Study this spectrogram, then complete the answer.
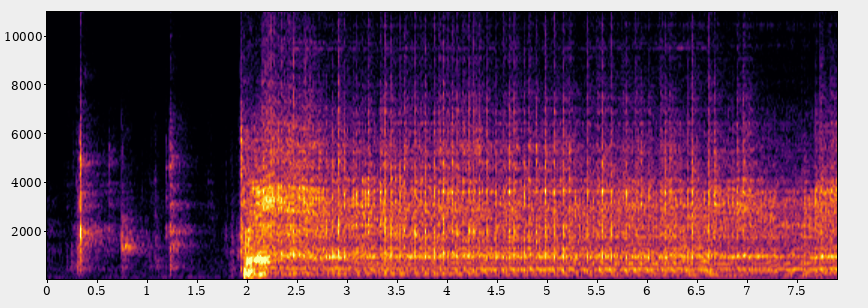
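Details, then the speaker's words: Taylor RC 35cc two-stroke in a DBXL 2.0 with Bartolone Racing exhaust, restarted after cooling during its first heat cycles, half throttle only. It catches on the second pull and holds a steady, high buzz at part throttle; it sounds healthy. "but yeah let's start it up again okay it should start again no problems on one pull oh sorry two pulls"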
